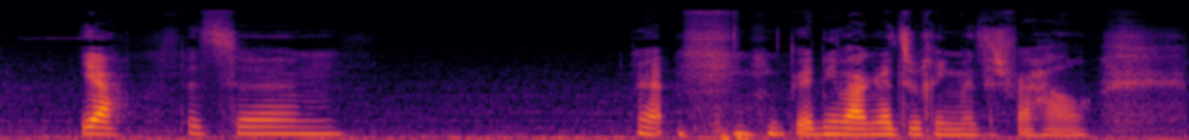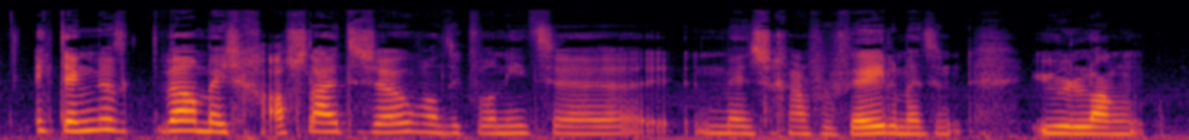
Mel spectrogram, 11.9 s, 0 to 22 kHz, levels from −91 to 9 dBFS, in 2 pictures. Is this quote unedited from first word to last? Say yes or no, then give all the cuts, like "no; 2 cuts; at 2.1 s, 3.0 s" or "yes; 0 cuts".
no; 1 cut; at 5.9 s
